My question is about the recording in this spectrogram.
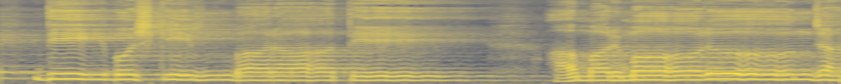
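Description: A male voice chanting a slow, wordless melody with wavering, gliding notes, as the intro to a Bangla Islamic song (gojol). It comes in two long phrases with a short break about four seconds in.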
